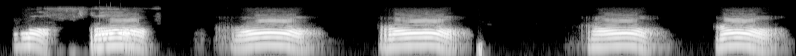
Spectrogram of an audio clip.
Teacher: Ro. Nah, jangan lupa dinaikkan pangkal lidahnya ketika Ro, tebal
